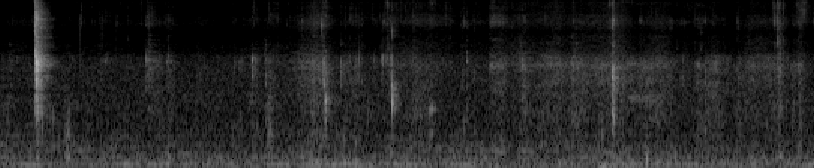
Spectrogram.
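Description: Close-up chewing and mouth sounds of someone eating, with one sharp click just after the start and scattered small clicks after it.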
